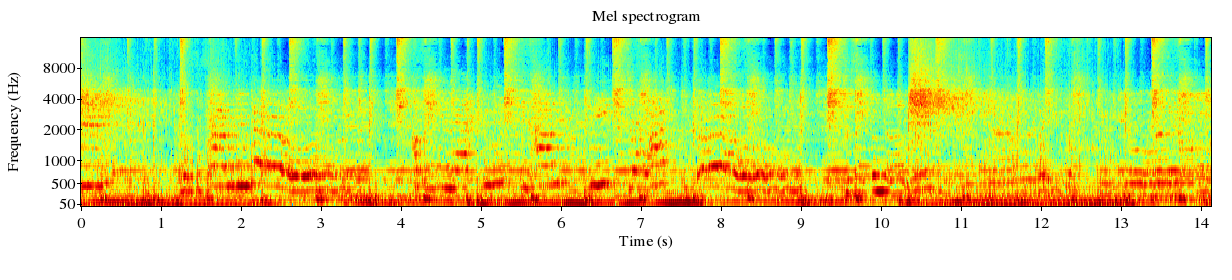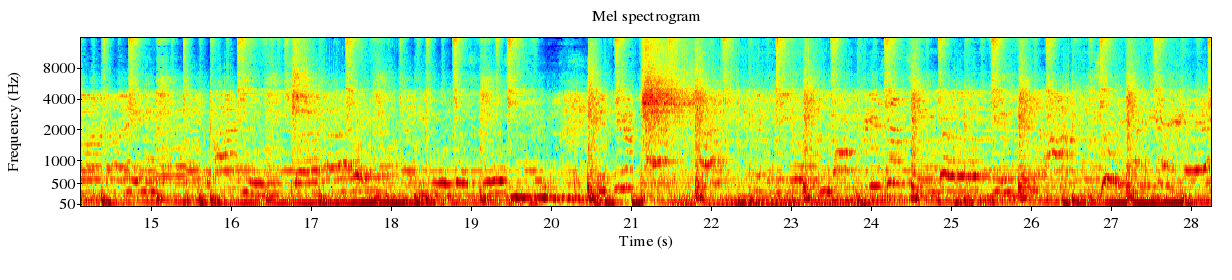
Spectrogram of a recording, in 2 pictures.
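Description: Live pop-rock band: a woman sings a melody into a handheld microphone over a drum kit, keyboards and a heavy low end, loud and steady. The band drops out for a moment about two-thirds of the way through, then comes back in.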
